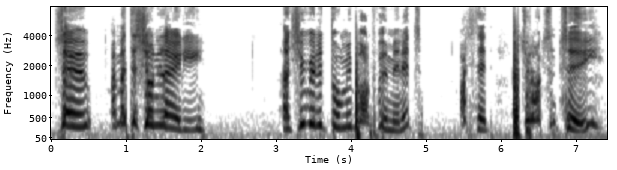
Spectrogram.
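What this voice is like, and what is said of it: Put-on British accent. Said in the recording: “I'm not American, I'm British. As you can see, I speak with a British accent.”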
